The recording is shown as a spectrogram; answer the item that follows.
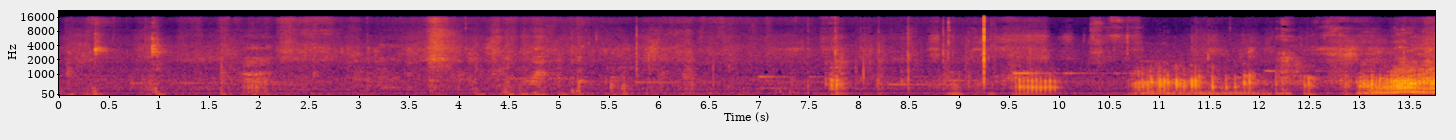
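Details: Great Danes playing indoors, the female Rhapsody going after the male Heartbreaker: mostly quiet scuffling at first, then loud rough growling and barking bursts over the final four seconds, with a person's voice in the room.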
